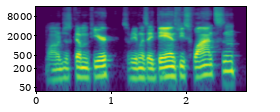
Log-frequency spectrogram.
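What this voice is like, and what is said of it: Bad put-on Boston accent. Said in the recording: “that was awful ... a really bad Boston accent.”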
